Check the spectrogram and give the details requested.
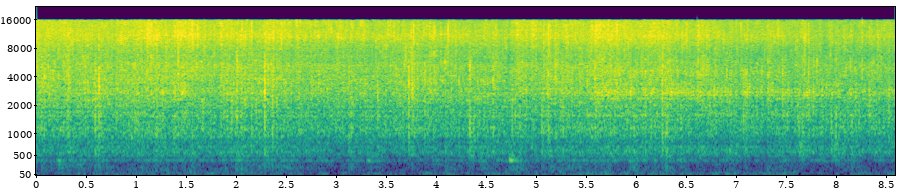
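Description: Chicken thighs and finely chopped onions sizzling steadily in hot oil in a frying pan, with faint scrapes and taps of a silicone spatula and tongs as the pieces are stirred.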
